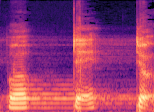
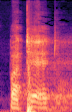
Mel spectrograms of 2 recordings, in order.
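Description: First: "potato" slowly as पो, टै, टो; split into syllables. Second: Said in the usual way. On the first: Shown as a demonstration. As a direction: pause between the three syllables of "potato". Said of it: "तीन syllable है जैसे". ("Potato" کو تین حصوں میں ٹھہر ٹھہر کر) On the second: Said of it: "तीन सिलेबल है".

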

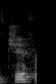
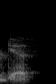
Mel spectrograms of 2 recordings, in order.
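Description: First: "gif" with a soft G, like "jif"; soft-G pronunciation. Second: "gif" with a hard G, as in "gift"; hard-G pronunciation. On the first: Host likening it to a known dispute, "gif" said with a soft G. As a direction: say "gif" starting with a J sound. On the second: Host giving the other side of the dispute, "gif" said with a hard G. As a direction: say "gif" starting like "give". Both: Shown as a demonstration. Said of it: "gif or gif".

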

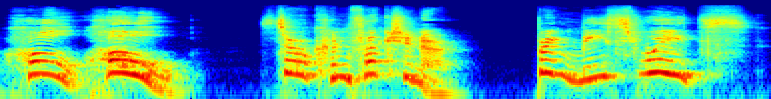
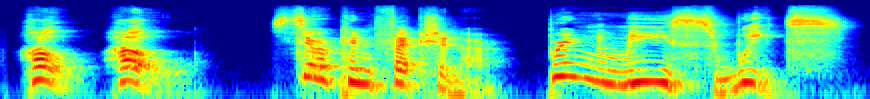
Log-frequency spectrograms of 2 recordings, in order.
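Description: First: Very high, full-force imperious yell; piercing, demanding call; even louder shout. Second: High, imperious shout across a shop; loud, high summons; loud cry. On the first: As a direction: bellow the order at the top of your range. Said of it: "called out louder still". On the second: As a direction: call out grandly, drawing out the order. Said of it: "cried in ever so loud a voice". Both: A narrator's reading.

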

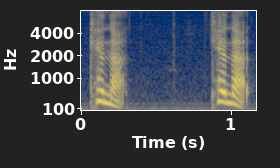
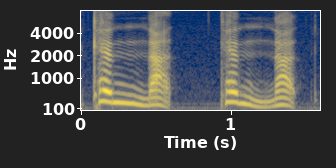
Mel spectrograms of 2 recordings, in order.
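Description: First: "cannot" as short ka-not; single N. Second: "cannot" as two parts, can-not; both Ns sounded. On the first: Teacher contrasts the joined spelling, single N. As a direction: move quickly through one N. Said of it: "N이 하나만 발음돼요". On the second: Teacher explains the spaced spelling, both Ns sounded. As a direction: lengthen the N between can and not. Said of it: "둘 다 발음은". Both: Shown as a demonstration.

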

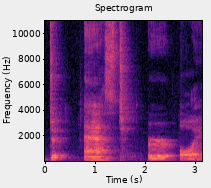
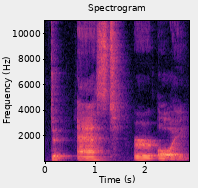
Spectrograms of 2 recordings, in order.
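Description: The two takes are said the same way.

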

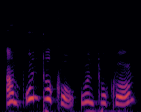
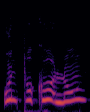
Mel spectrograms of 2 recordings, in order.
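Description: First: "un poco" repeated with a playful Spanish swing; mock Spanish "poco". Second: "un poco long" sung out slowly with a Spanish lilt; "un poco" stretched, high and rising like a joke Spanish phrase; mock Spanish "poco". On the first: Streamer to chat, playful fake Spanish "un poco". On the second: Streamer to chat, mock Spanish "un poco long" drawn out high. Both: Shown as a demonstration.

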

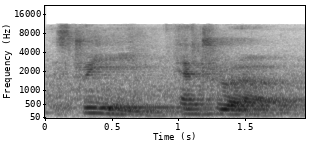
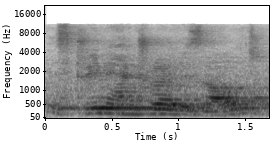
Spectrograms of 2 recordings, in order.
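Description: First: Stream enterer said very slowly, word by word; slow and deliberate. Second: Said in the usual way. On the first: Shown as a demonstration. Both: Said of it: "Let me say this again".

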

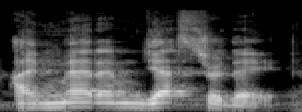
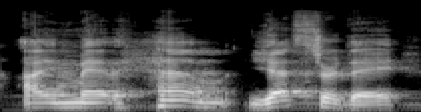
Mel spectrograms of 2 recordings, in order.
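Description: First: "met him" as "medem"; dropped H. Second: Slow "met HIM", each word apart; full H. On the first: Teacher showing the reduction, linked pronunciation. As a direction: tap the T and lose the H in "him". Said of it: "no vas a pronunciar la H". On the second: Teacher showing what to avoid, slow full pronunciation. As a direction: sound the H in "him". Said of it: "En vez de decir". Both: Shown as a demonstration.

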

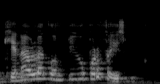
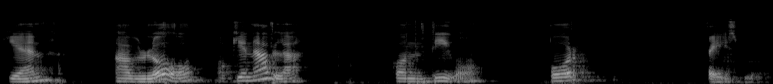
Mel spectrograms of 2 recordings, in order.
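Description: First: Higher, flowing acted question; natural question. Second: Word by word, pausing between chunks; slow dictation. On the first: Teacher asks the student who talks on Facebook, higher natural question. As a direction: ask it in one run, pitched up. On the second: Teacher dictates a Facebook example to the student, slow dictation. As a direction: leave gaps as if writing while speaking. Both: Shown as a demonstration.

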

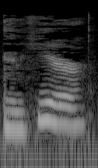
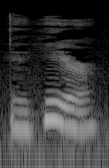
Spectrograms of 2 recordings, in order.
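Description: The two takes are said the same way.

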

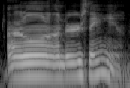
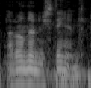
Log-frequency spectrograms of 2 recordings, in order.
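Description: First: Drawn out, louder and higher whine; mock despair. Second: Said in the usual way. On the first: Shown as a demonstration. Gamer whining at the puzzle in mock despair. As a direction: wail it in mock frustration. Repeats line, second more dramatic.

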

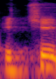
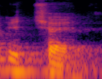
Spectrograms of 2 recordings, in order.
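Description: First: ਇੱਛੇ ending in closed "e"; mispronounced ਇੱਛੇ. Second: ਇੱਛਾ ਹੈ as one word "ichhai", open ending; ਇੱਛੈ with dulavan. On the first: Teacher showing the reading to avoid, ਇੱਛੇ ending closed e. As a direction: finish ਇੱਛੇ on "chhe". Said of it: "ਇੱਛੇ ਨਹੀਂ ਪੜ੍ਹਨਾ". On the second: Teacher modelling the dulavan, ਇੱਛਾ ਹੈ said "ichhai". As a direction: finish ਇੱਛਾ ਹੈ as a wide "chhai". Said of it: "ਤਲਾਵਾਂ". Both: Shown as a demonstration.

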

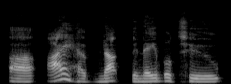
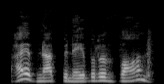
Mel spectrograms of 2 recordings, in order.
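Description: First: Said in the usual way. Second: Fast, just getting it out; blurted out. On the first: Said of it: "I don't know how to put this". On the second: Real, not acted. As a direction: rush through the awkward confession. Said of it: "so I'll just say it".

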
